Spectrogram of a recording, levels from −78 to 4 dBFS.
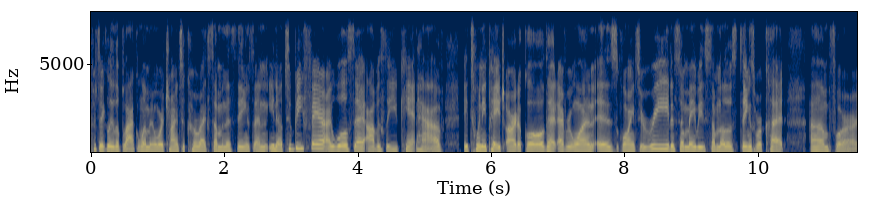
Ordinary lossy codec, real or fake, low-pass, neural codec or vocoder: Opus, 24 kbps; fake; 7.2 kHz; codec, 16 kHz, 16 kbps, FunCodec, trained on Chinese and English, 50 frames a second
